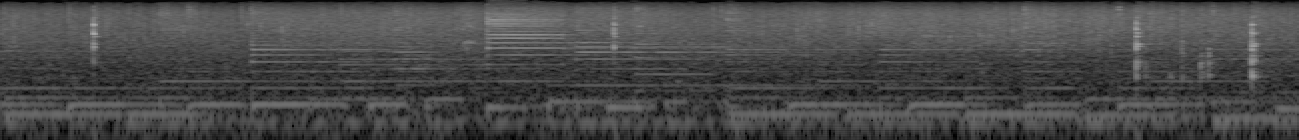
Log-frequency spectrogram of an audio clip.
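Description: Lamb tenderloins sizzle in a hot oiled pan, a steady close frying hiss with a few sharp pops scattered throughout; no one speaks.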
